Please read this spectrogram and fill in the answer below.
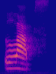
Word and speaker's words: lápis: Aqui agora, ó, lápis. A gente já vê pela presença do acento agudo que a sílaba tônica é a sílaba lá, que também aí não é a última sílaba, então não é a oxítona.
